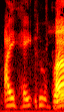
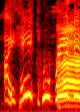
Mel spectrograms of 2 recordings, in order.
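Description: First: It is said at a lower pitch. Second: It is said at a higher pitch.

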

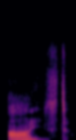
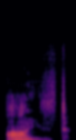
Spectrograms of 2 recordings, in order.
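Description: The two takes are said the same way.

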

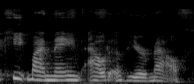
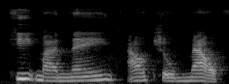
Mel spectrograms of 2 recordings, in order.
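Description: First: The word 'of' is said before 'your'. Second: The word 'of' is dropped before 'your'. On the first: The speaker calls it wrong. "We don't say keep my name out of your mouth" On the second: The speaker calls it right. "We say keep my name out your mouth"

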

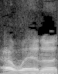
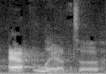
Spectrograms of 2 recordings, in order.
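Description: First: It is said the way locals say it. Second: It is said the way outsiders say it. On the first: The speaker calls it right. "That's how we say it" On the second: The speaker calls it wrong. "not Atlanta"

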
